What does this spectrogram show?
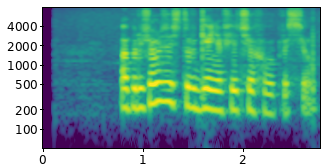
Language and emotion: Russian, neutral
